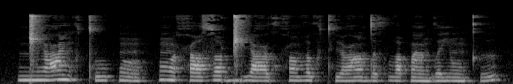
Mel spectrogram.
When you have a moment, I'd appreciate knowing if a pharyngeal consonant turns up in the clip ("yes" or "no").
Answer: yes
